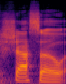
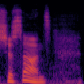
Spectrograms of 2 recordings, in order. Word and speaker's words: chausson: Like Paul says it like chasso because I wrote it out.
